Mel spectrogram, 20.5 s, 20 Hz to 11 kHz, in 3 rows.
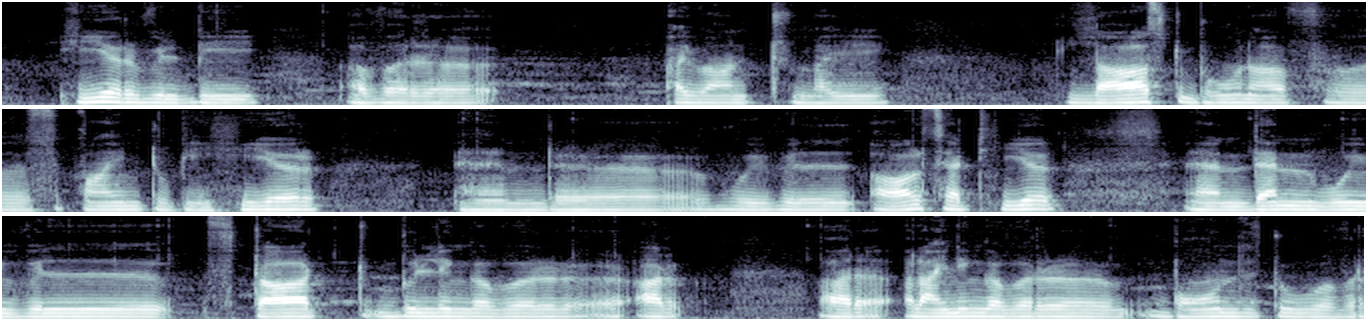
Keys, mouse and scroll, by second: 0.9 click, 1.5 click, 9.0 click, 9.6 click, 11.6 scroll down 1, 11.7 middle click, 12.3 scroll down 1, 13.0 click, 13.4 click, 15.0 scroll up 1, 15.2 middle click, 15.9 scroll down 2, 16.4 middle click, 17.6 click, 18.2 click, 19.1 click.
